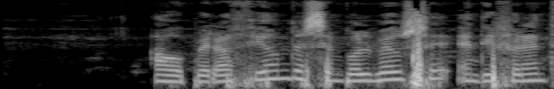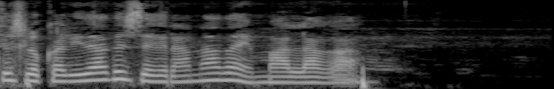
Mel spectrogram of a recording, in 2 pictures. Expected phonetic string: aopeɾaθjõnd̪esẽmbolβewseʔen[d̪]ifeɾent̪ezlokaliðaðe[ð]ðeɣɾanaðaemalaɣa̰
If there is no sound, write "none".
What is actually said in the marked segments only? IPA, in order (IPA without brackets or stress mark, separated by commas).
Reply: d̪, z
